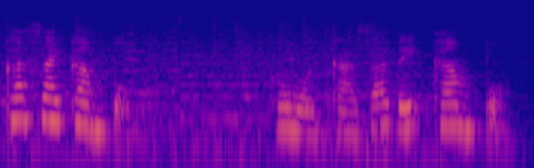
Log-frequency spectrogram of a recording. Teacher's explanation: Desaparece la D en la preposición de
